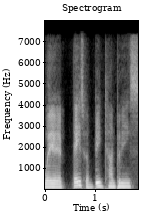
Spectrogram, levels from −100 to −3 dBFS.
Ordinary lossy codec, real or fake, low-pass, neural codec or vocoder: AAC, 48 kbps; fake; 7.2 kHz; codec, 16 kHz, 0.5 kbps, FreqCodec, larger model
